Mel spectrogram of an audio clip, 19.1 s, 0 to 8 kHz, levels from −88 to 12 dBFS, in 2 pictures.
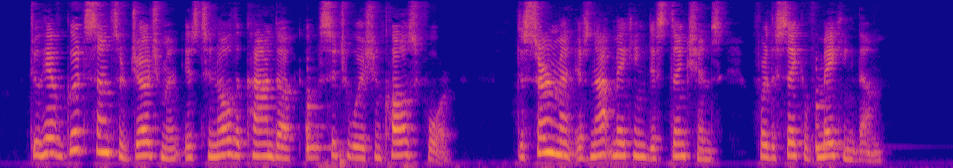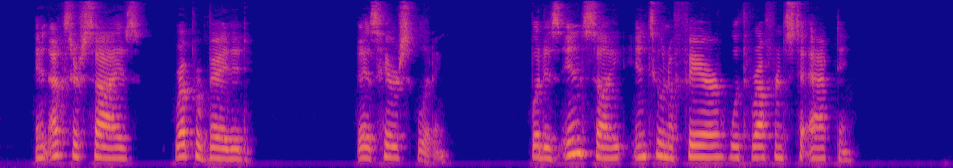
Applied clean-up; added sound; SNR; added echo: none; Bowed string instrument; 14 dB; none.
